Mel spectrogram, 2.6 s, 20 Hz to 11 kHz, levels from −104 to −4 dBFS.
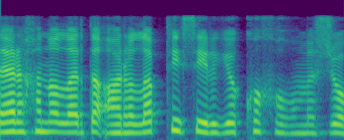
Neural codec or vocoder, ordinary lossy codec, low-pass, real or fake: codec, 16 kHz, 0.9 kbps, LongCat-Audio-Codec; none; 7.2 kHz; fake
